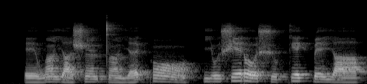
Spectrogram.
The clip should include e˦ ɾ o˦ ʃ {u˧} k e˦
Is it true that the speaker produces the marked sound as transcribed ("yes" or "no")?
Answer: yes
